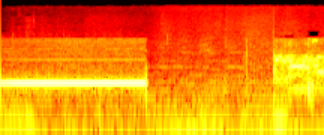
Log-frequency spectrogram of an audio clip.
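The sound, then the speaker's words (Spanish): A telephone dialing out: a loud, steady dial tone holds for about a second and cuts off, then after a brief quieter lull a brighter, wavering telephone tone starts up. “vamos a marcarle en este momento”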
